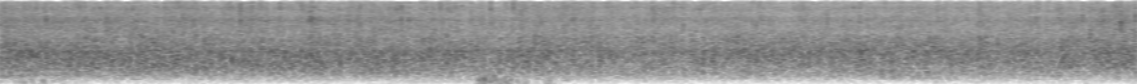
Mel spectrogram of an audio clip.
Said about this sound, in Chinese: 我们呢再次的以最热烈的掌声来感谢堪布大师给我们的开示，谢谢。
